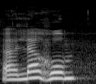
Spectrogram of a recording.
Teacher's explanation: गुन्ना बिल्कुल नहीं होना चाहिए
